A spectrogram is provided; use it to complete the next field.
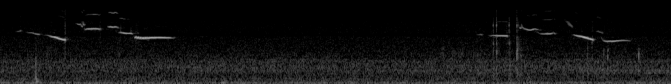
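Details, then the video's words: Eastern Meadowlark near La Sal del Rey, Texas, on 13 March 2016, gives two clear, slurred whistled songs about four seconds apart, each a run of sweet descending notes, over faint background hiss. "Eastern Meadowlark"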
